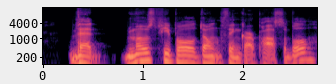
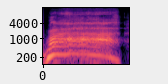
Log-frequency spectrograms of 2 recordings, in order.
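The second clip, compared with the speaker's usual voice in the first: high imitated toddler wail; mock child wail. Imitating the screaming kid in the waiting room, high wail. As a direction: squeal it like a kid running in circles. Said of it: "starts screaming".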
